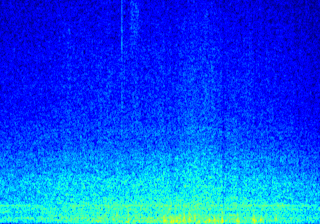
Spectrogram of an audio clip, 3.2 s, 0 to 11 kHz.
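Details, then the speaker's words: Air King PL20P vintage box fan with two-speed GE motor, final run after cleaning and oiling, grilles back on, motor running cool: soft, even rush of air with a faint steady hum, no rattles or ticks; very quiet, normal. "all right here's the final run of the um air King pl20p this fan is very quiet"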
